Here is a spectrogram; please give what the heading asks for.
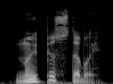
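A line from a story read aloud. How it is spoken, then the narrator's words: Tired. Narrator (Russian): устало сказал Станислав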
